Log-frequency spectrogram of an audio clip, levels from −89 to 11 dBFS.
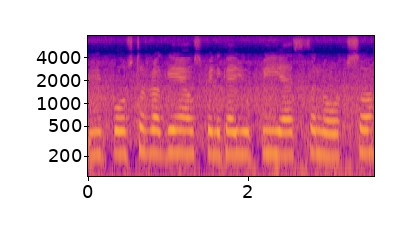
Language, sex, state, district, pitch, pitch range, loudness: Hindi, female, Bihar, East Champaran, 220 Hz, 210-225 Hz, -17 LUFS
